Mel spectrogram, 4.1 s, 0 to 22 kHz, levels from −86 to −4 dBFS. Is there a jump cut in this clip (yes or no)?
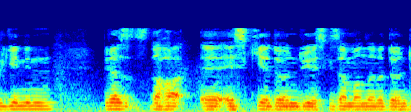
no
